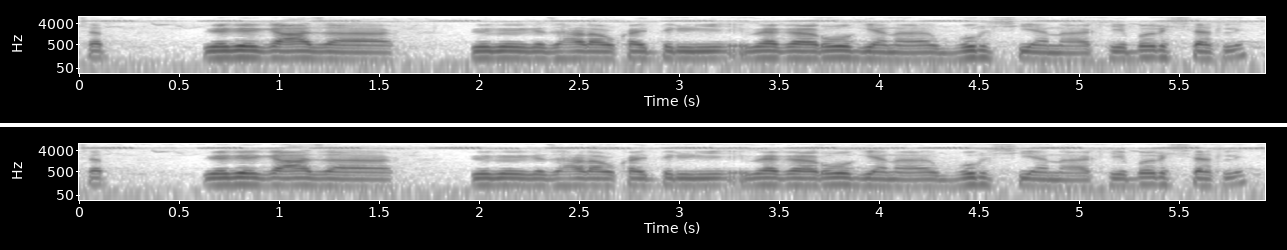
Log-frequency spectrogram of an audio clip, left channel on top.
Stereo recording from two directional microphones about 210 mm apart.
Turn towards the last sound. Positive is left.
turn(degrees=0)  # may be behind; listen again after turning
